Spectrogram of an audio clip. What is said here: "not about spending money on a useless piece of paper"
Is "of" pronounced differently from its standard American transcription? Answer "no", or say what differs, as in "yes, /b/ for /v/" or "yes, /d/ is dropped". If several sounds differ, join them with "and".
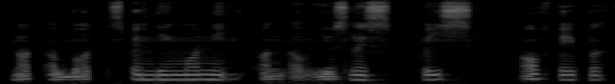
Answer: yes, /f/ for /v/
